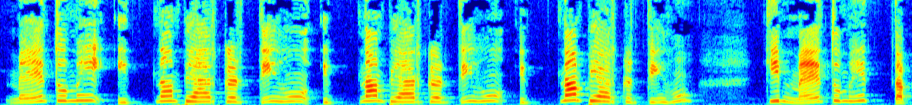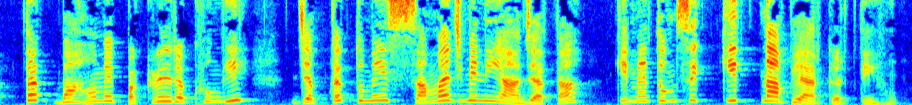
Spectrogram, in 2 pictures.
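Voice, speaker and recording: A woman's voice: very high voice, expressive, normal speed, a bit bright, pitched above the performer's own voice. A woman voicing a doting, clingy young mother who insists on how much she loves her child. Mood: insistent. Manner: pleading, insistent.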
